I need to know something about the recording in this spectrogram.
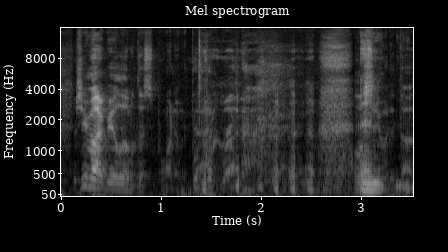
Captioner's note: chuckles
